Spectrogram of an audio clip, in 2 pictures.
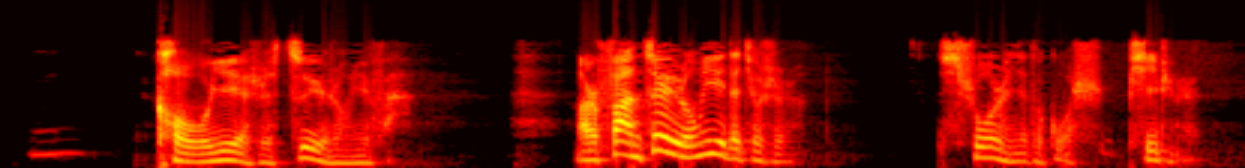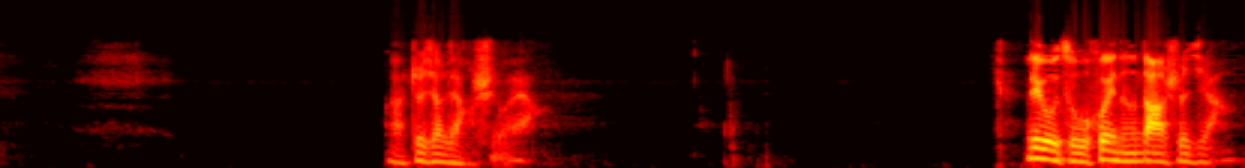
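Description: A middle-aged man speaks calmly and slowly into a close microphone, with pauses.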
